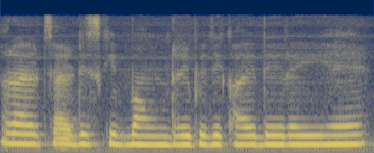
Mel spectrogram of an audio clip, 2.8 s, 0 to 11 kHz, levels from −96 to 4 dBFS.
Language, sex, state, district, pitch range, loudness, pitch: Hindi, female, Uttar Pradesh, Shamli, 195-205 Hz, -13 LUFS, 195 Hz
